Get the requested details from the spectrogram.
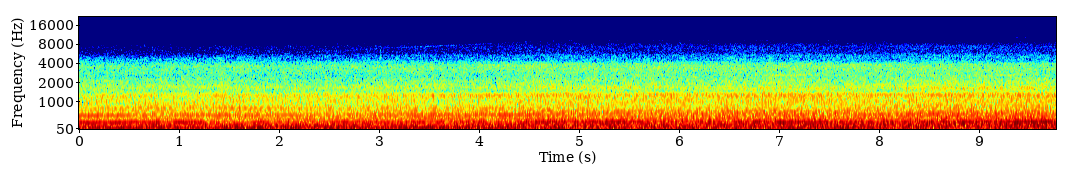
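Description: A heavy diesel engine rumbles steadily from inside a vehicle cab.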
